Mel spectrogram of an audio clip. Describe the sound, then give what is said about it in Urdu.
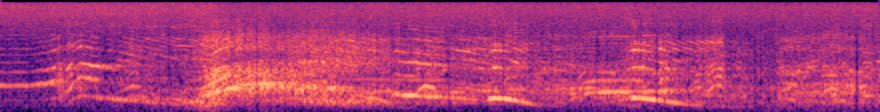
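At a religious gathering, a large crowd loudly shouts a slogan in unison. A few strong chanted surges carry voices that swoop and fall in pitch, with lulls of murmuring crowd noise between them. “آسمانی نعرہ میں سننا چاہتا ہوں.”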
